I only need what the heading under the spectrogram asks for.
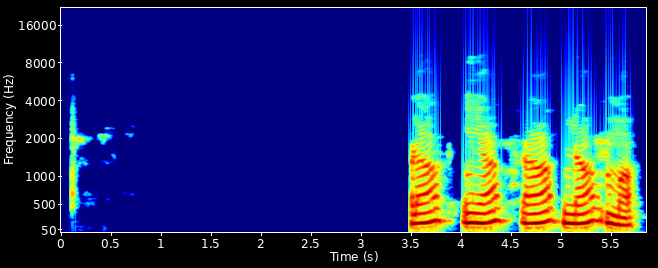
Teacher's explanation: ये वायु नाक से निकलती है इन्हें बोलते समय नाक और मुख दोनों से निकलेगी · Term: नासिक्य व्यंजन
